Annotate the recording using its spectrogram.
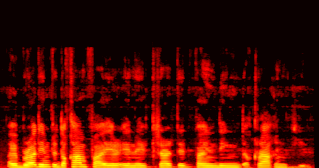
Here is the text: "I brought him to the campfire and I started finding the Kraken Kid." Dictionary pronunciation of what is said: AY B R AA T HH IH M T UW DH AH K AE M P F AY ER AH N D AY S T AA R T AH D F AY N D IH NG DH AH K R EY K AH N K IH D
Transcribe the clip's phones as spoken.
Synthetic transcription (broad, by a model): AY B R AA T HH IH M T UW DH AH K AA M F AY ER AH N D AY S T AA R T AH D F AY N D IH NG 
